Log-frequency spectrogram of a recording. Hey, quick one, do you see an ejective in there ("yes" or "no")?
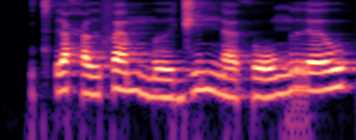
yes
